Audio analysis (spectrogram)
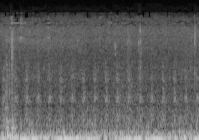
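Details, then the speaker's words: Lexus SUV that was run out of oil, oil light on: sharp, regular ticking knocks over a rough low idle. The owner suspects the oil pump failed from lack of oil, causing internal damage. "The oil light's on. Maybe the oil pump failed from lack of oil. Something's wrong, obviously."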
